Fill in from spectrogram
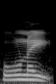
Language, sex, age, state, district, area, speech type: Tamil, female, 30-45, Tamil Nadu, Thoothukudi, urban, read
